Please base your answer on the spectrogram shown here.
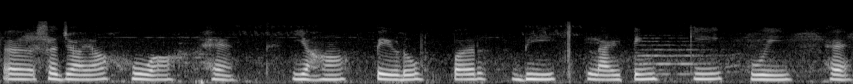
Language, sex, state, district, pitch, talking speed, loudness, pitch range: Hindi, female, Haryana, Rohtak, 235 Hz, 75 wpm, -15 LUFS, 220-245 Hz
